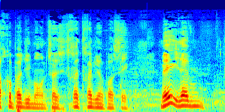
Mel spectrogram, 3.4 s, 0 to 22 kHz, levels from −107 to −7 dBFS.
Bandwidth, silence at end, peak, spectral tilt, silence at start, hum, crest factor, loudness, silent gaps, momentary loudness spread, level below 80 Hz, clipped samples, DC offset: 13.5 kHz; 0 s; -6 dBFS; -6.5 dB/octave; 0 s; none; 18 dB; -23 LUFS; none; 17 LU; -44 dBFS; under 0.1%; under 0.1%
